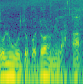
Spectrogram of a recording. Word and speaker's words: Oluwo Jogodo Orunmila: Okay, so pronounce it for us. Yeah, so my name is Oluwo Jogodo Orunmila.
